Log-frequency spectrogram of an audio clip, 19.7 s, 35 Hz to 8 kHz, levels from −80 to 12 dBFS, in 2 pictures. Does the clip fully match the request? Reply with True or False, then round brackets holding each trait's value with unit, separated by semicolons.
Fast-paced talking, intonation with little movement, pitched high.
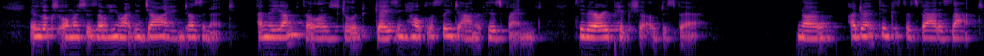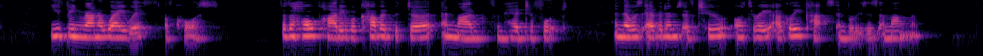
True (215 wpm; 2.3 semitones; 220 Hz)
